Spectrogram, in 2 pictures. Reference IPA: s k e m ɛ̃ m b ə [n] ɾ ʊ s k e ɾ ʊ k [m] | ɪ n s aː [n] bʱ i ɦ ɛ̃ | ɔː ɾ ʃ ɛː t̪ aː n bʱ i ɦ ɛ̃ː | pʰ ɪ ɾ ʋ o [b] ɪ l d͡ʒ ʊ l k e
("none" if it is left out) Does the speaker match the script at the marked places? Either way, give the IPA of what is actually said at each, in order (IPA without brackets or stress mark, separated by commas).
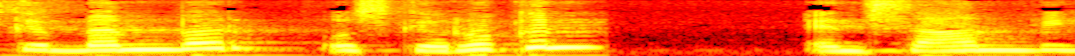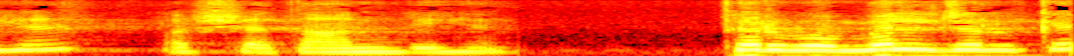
none, n, n, m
